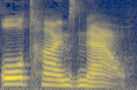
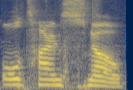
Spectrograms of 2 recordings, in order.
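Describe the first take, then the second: First: The s sound ends the middle word. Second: The s sound starts the last word. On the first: The speaker calls it right. "It's Old Times Now" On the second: The speaker calls it wrong. "I said that completely wrong"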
